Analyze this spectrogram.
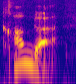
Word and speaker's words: Konga: is in a movie called kunga which sounds like it might be a film about a dance step but this is spelled KO n GA and it's a 1961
